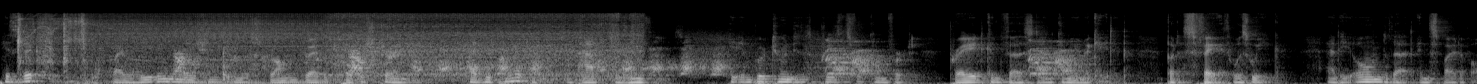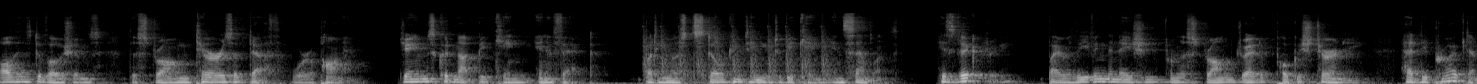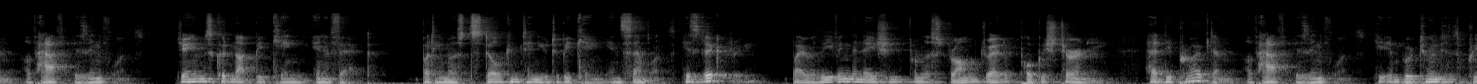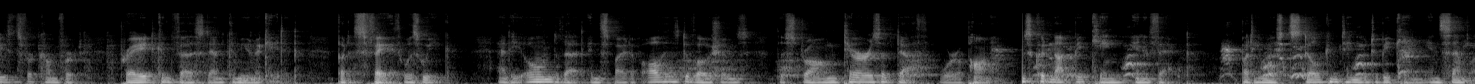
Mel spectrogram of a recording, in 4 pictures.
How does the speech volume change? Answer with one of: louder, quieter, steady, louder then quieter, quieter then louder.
steady.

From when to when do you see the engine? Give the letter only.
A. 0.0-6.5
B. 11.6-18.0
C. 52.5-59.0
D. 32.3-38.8
A.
